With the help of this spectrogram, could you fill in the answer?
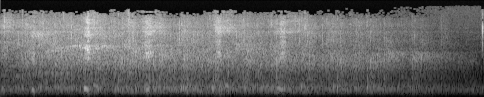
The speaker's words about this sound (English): No, but it's nice preaching to you. Clap for yourselves.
